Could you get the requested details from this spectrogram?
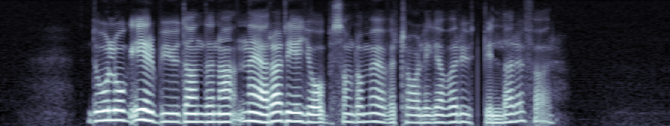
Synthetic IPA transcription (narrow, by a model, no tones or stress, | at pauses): d̪ɔloːɡæːɾbjʉ̟ːd̪and̪əɳanæːɾad̪ɛjɔbːsɔmd̪ɔmøːvəʈʰɑːlɪɡavaɾʉ̟ːt̪bɪld̪ad̪əfœ̰ɾ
